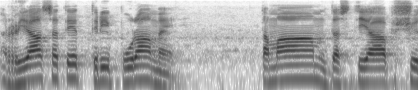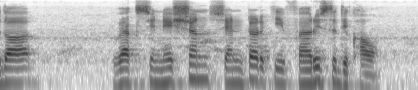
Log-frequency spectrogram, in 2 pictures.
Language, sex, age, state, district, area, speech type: Urdu, male, 18-30, Bihar, Purnia, rural, read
